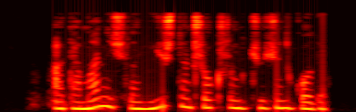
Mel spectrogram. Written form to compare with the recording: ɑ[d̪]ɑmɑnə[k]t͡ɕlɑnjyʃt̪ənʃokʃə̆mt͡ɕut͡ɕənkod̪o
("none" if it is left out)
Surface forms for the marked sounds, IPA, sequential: t̪, none

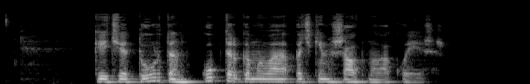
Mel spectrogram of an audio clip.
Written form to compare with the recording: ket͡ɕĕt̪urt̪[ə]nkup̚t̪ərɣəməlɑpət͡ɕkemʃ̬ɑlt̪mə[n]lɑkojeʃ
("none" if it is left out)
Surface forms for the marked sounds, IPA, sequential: ə, none

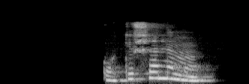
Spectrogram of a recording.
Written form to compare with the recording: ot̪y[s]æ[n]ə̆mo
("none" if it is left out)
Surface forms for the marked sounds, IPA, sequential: ʃ, n

